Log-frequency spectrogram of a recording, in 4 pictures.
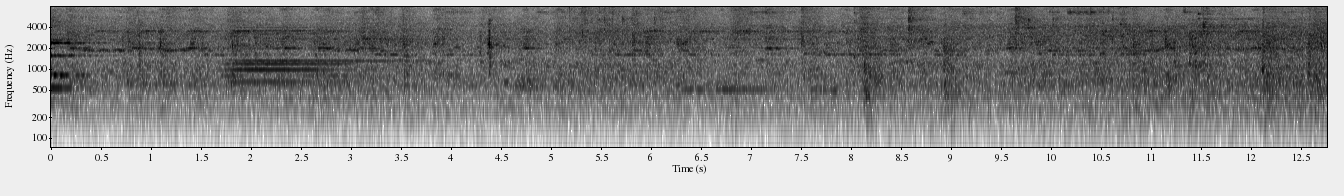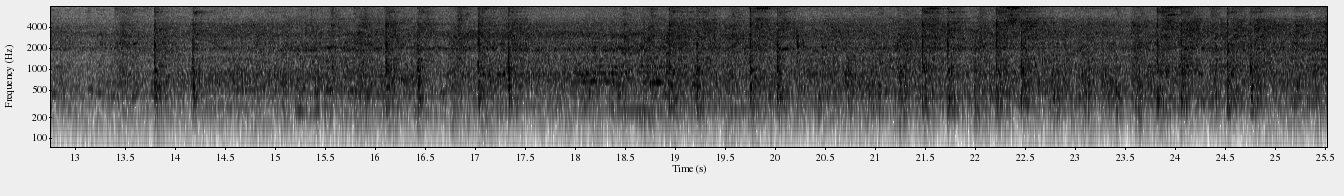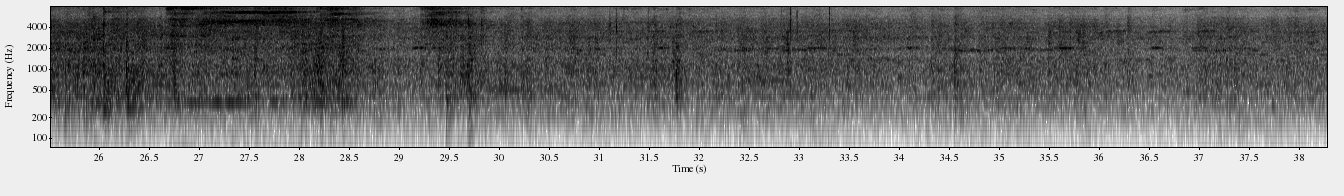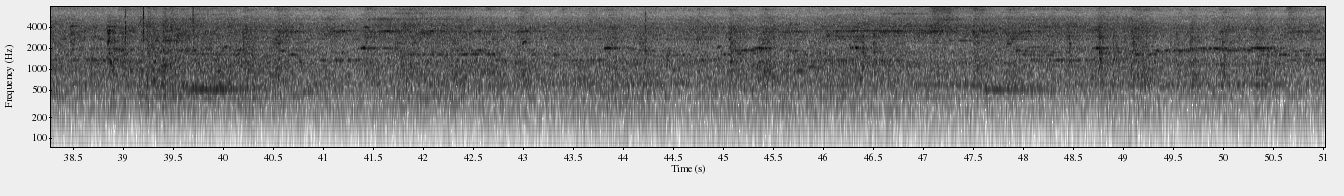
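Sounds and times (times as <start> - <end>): train wheels clattering over joints: 18.5 - 32.8
high wheel squeal: 26.7 - 30.2.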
